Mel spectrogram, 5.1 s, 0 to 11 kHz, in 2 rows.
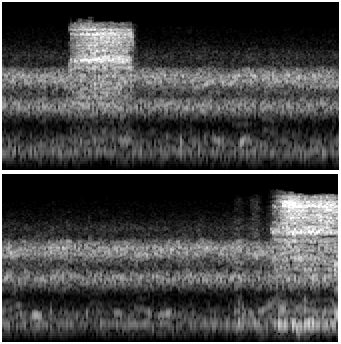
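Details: Owls at a nest on March 21, 2020, in a renewed frenzy after one finds a mouse and passes it to another. Two short, harsh, hissing screeches, the second near the end, over a steady background hum.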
